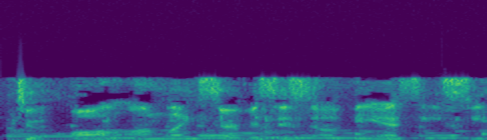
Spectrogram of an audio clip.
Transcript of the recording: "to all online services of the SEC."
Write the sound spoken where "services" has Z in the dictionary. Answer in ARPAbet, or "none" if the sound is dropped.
Z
